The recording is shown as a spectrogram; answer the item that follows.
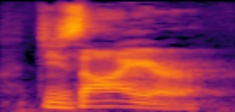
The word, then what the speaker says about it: design: et pas désire erreur non pas déjà non design vous voyez ce qui se passe ici vous avez votre accent tonique qui est là et le e il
